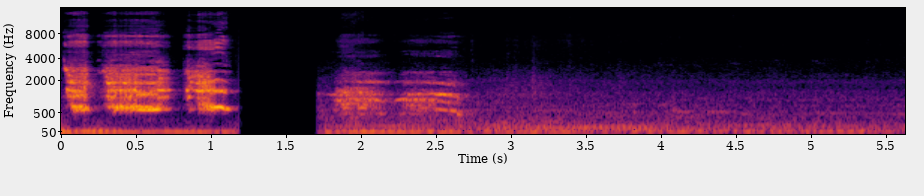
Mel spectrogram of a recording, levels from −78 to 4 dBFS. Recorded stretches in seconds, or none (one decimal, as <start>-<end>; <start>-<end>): none

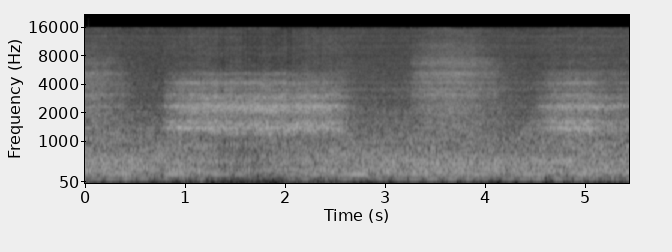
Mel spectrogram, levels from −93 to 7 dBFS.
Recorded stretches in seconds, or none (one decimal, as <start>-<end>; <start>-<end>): 0.0-0.8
